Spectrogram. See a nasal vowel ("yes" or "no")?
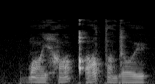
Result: yes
